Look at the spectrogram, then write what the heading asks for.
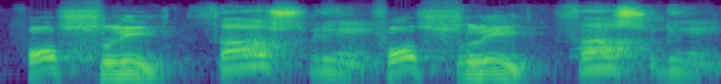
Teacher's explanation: ہونٹ گول نہیں کرنے ہوتے، بغیر گول کیے ہونٹ آپ نے صاد کو پر پڑھنا ہے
